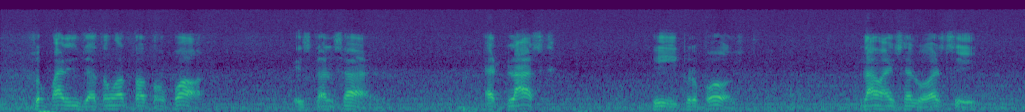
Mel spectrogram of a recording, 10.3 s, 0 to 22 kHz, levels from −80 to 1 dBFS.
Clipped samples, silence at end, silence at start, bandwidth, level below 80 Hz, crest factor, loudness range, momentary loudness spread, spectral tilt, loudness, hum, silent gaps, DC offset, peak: under 0.1%; 0 s; 0 s; 15.5 kHz; -52 dBFS; 24 dB; 3 LU; 15 LU; -3 dB/octave; -30 LUFS; none; none; under 0.1%; -8 dBFS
